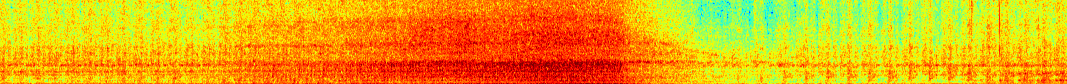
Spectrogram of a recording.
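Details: Low, uneven idle with a loping pulse about four per second that wavers; the rough idle just started, engine running rough at idle.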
